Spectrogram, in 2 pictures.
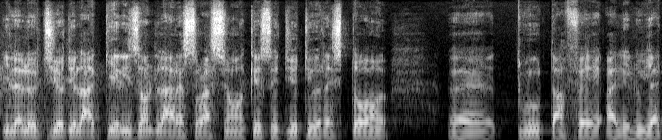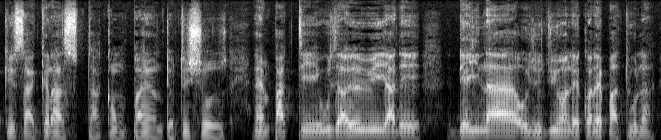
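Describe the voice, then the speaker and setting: A man's voice: mid-range voice, steady tone, normal speed. A man leading worship as pastor, preaching fervently and slipping into chanted praise. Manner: exhorting, declamatory, slips into chanting. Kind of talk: fervent sermon with sung praise. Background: loud church music.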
